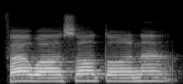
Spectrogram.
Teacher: pengucapan sin fawasat tidak tebal. Jadi tetap pada huruf ya pengucapannya tipis.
